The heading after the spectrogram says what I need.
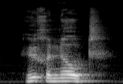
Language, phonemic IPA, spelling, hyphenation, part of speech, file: Dutch, /ɦy.ɣə.noːt/, hugenoot, hu‧ge‧noot, noun, Nl-hugenoot.ogg
- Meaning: Huguenot, French Reformed Protestant during the 16th, 17th and 18th centuries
